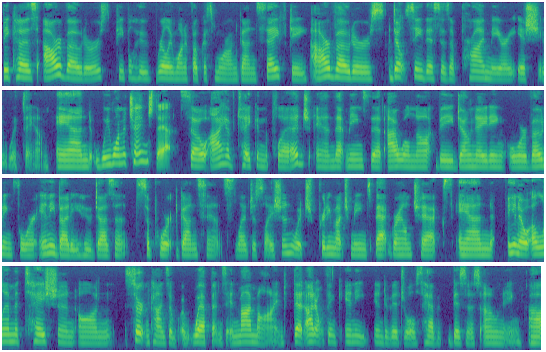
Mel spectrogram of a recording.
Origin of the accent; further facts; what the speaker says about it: Tennessee, United States; I grew up in East Tennessee, up in the mountains, and I learned how to shoot a .22 back in the day.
